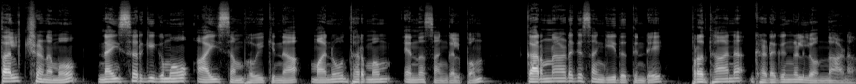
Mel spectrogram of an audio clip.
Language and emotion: Malayalam, neutral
